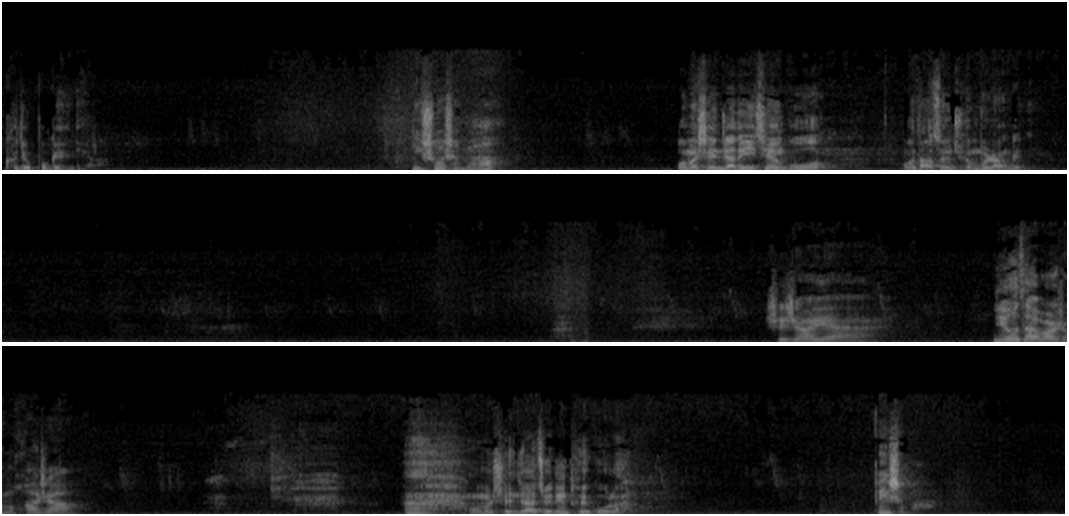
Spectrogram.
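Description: A woman speaks firmly, close by.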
